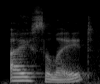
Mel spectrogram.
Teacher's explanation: In isolate, the main stress is on the I.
